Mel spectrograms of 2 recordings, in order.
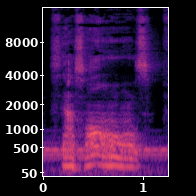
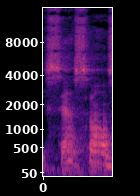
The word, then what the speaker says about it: Saint-Saëns: Saint-Saëns. Sometimes I pronounce the S, sometimes I don't, and I don't care, so leave me alone when it comes to that stuff.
